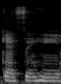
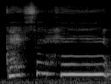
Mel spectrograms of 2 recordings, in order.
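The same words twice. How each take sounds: First: Said in the usual way. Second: Kaise hi? lifted high and drawn out sweetly; mock polite. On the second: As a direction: ask Kaise hi? in a high fake-friendly tone. Narrator asks aunt how she is.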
